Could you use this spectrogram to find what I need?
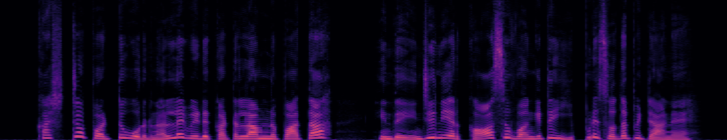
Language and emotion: Tamil, angry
